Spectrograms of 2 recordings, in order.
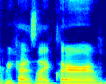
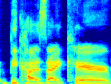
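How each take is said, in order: First: "Claire" said /kʰlɛɹ/ with a clear l; the pun word "Claire" with the l sound in place of "Care". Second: "Care" said as plain /kʰɛɹ/ without an l; the word "Care" said normally, no l sound. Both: Shown as a demonstration. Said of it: "fun puns".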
